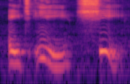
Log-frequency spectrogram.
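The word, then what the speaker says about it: sidhe: it ban and s-i-d-h-e she so ban she so now you know how to pronounce it s-i-d-h-e is she that's the shi moon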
